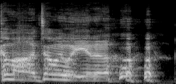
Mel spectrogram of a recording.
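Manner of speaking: high, rough, tough-cop voice. Playing a character pressing a prisoner: hard cop interrogation. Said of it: "hitting him like a hard cop".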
